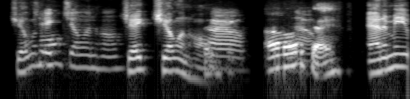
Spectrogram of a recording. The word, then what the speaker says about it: Gyllenhaal: it was um enimy by how do you pronounce it Gyllenhaal Gyllenhaal Gyllenhaal Jake Gyllenhaal okay enemy it was like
